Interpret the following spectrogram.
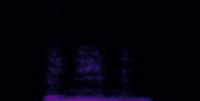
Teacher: the emphasis is on the second part of the verb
